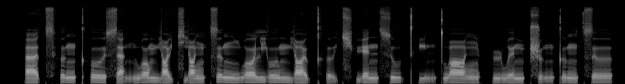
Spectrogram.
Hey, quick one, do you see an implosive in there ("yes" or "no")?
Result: no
